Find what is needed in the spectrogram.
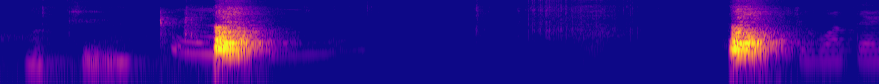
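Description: A dog barks twice, two short loud barks about two and a half seconds apart.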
